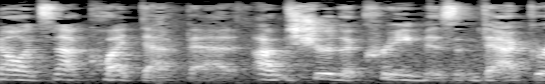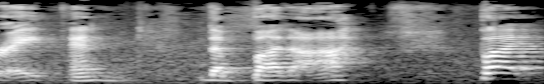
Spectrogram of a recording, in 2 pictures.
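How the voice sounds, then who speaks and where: A woman talks at a fairly slow pace with ordinary pitch variation. The room echo is audible, and light background noise sits underneath. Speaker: home cook host. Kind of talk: casual cooking vlog chat. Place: kitchen.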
